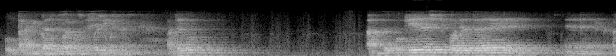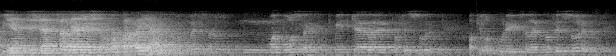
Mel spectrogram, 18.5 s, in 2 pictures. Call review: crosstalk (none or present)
present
